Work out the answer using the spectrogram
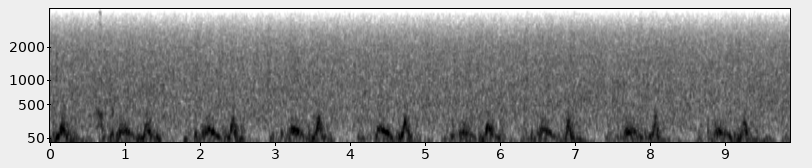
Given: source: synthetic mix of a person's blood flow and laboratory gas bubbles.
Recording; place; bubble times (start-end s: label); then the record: Doppler ultrasound of blood flow; precordium
0.58-0.86 s: bubbles
From the record:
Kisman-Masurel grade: 113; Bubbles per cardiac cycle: 1 to 2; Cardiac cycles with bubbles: 1 to 10%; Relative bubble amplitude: loud (0.450 to 0.775); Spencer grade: 1 (occasional bubble signal discernible with the cardiac motion signal, with majority of cardiac periods free of bubbles); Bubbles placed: only in the low amplitude regions of the cardiac cycle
